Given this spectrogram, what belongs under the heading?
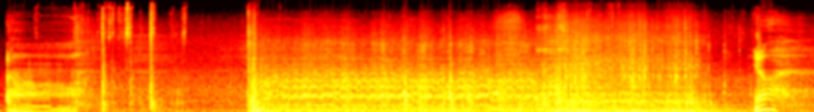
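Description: A car engine with a carburetor cranks and tries to start after a few sharp clicks and key jangles, then churns loudly and continuously for several seconds before cutting off, with a voice heard near the end.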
